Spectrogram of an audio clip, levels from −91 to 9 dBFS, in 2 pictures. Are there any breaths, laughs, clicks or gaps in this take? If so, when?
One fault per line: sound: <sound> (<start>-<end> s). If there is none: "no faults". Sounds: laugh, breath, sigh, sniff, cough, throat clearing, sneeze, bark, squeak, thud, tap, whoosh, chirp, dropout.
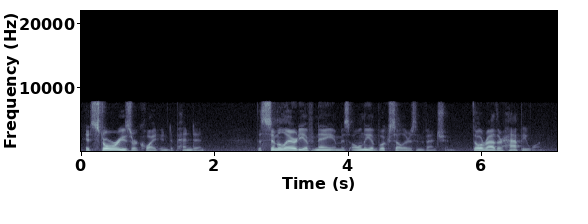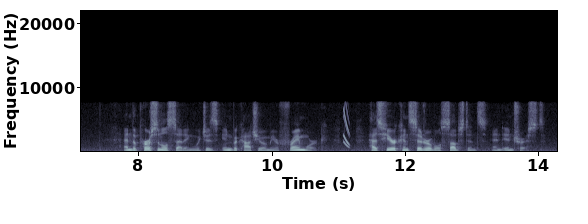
sound: chirp (11.1-11.2 s)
